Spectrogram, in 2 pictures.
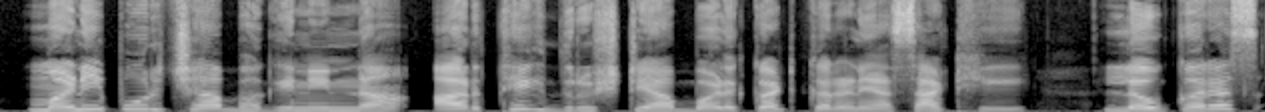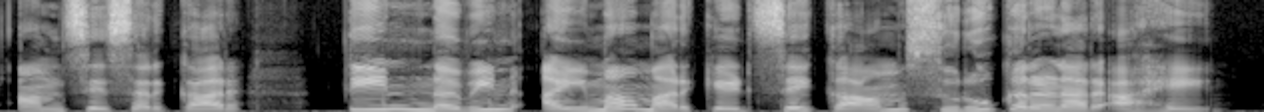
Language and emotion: Marathi, neutral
